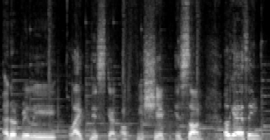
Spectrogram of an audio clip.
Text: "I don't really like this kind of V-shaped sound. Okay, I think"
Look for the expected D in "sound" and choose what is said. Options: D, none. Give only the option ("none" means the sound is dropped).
none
